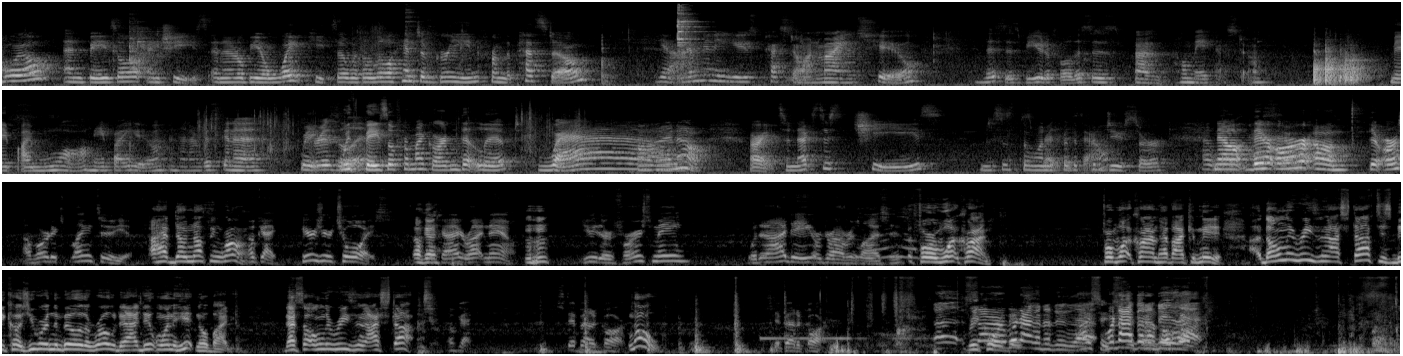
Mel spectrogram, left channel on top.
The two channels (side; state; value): both; different; correlation 0.00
